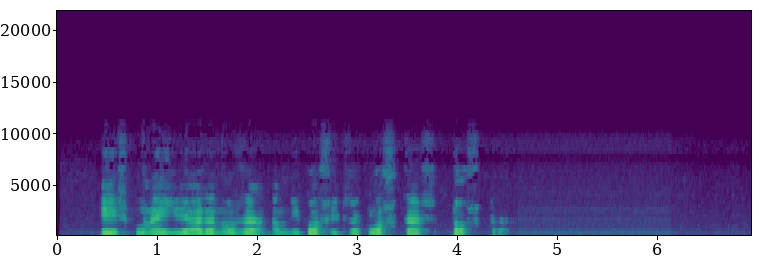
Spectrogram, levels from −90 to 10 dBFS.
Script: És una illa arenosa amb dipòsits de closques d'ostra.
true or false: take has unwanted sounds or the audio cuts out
false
